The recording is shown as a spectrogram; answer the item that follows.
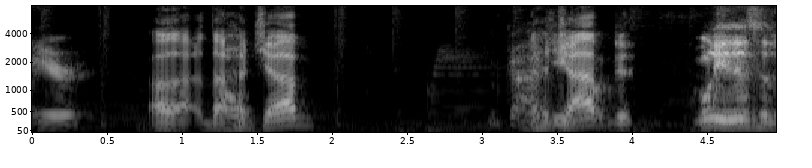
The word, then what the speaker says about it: hijab: I don't know what that's called, but when they cover their hair, that's called a hijab. I think I pronounced it right. Oh, yeah, you got it right. Hijab.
